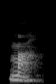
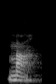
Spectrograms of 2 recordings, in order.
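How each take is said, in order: The two takes are said the same way.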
